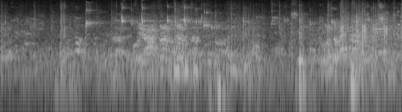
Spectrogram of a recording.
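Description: Handball match on a wooden sports-hall floor: the ball bouncing and striking repeatedly, mixed with players' voices calling out on the court.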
